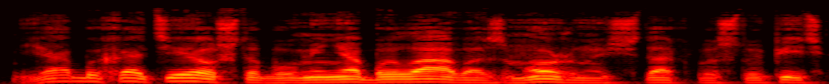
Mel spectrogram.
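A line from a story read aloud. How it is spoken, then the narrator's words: Plain. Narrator (Russian): ответил Харри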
